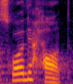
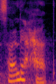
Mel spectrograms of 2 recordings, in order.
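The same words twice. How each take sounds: First: The ha is said thick and heavy. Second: The ha is said thin and light. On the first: The speaker calls it wrong. "انہوں نے پڑھا صالحات، حات نہیں ہونا چاہیے" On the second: The speaker calls it right. "حا میں تفخیم نہیں ہے"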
